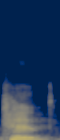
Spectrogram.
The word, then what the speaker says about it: can't: So, remember the pronunciation for can and can't. Can, positive, can't, which is a refusal in negative. Entonces, vamos a subir la entonación un poco al final de la palabra cuando utilizamos la forma negativa, can't, right?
